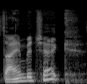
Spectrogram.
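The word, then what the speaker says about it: Steinbachek: Is that how you pronounce his name? Steinbecker? – I believe, according to an interview on YouTube, it's Steinbecek.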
